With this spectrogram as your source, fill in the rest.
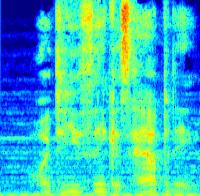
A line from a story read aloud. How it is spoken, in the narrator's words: I whispered, more to myself than my friend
